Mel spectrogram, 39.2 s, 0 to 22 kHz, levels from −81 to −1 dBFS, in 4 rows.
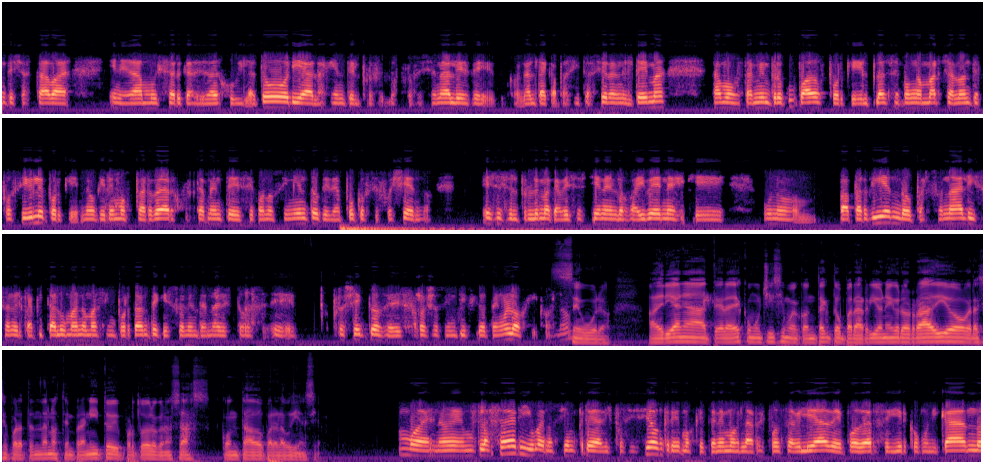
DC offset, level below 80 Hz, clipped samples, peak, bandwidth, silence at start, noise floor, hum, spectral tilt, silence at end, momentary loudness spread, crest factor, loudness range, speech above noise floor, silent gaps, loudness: under 0.1%; -46 dBFS; under 0.1%; -6 dBFS; 11.5 kHz; 0 s; -57 dBFS; none; -6 dB/octave; 0 s; 14 LU; 16 dB; 6 LU; 35 dB; none; -22 LUFS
